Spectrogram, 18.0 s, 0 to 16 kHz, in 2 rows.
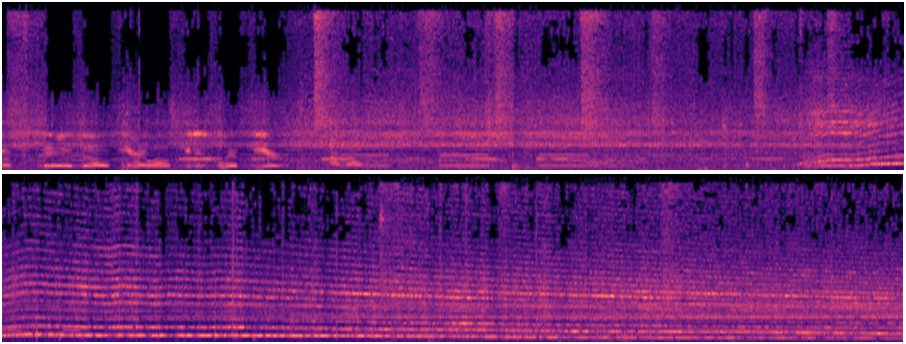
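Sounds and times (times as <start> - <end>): vehicle reversing beeper: 0.0 - 8.6, 11.4 - 18.0
fire engine mechanical siren: 0.0 - 18.0.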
